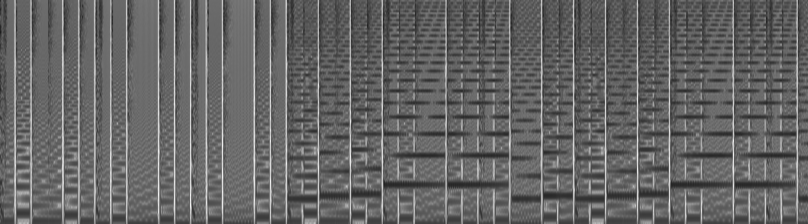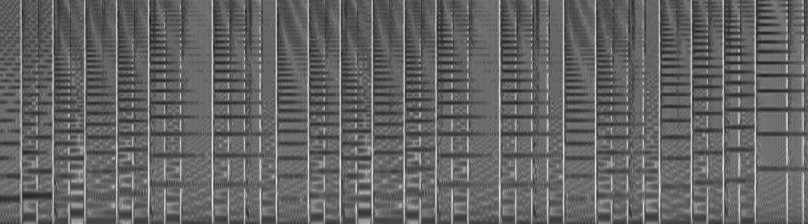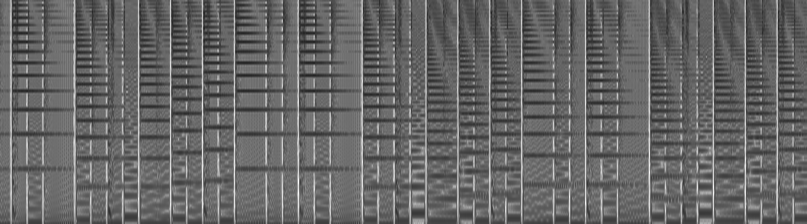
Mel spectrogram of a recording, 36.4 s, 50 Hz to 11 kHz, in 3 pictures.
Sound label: Zip, sid MOS6581R3; NVitia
